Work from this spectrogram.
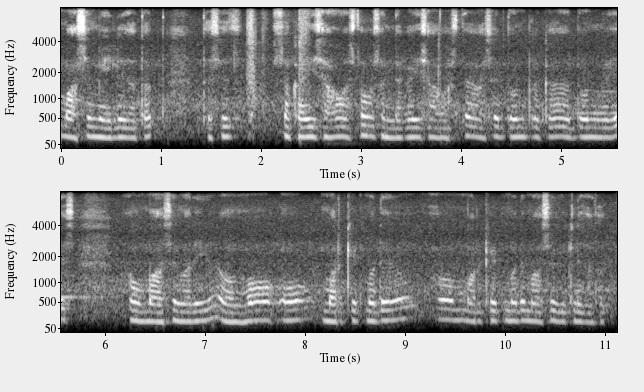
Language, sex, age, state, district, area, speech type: Marathi, male, 18-30, Maharashtra, Ratnagiri, urban, spontaneous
